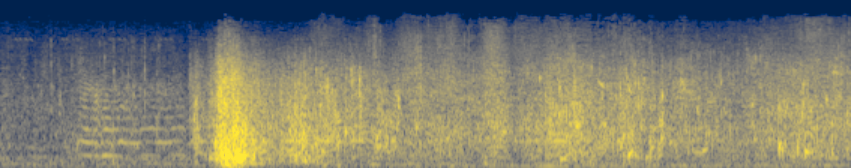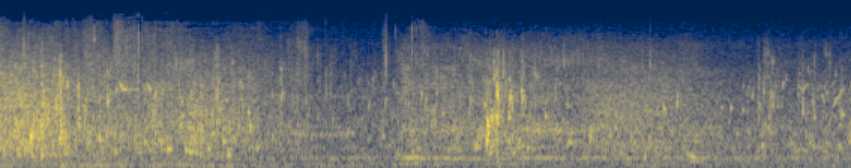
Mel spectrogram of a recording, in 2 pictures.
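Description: A sudden loud splash about a second and a half in as a crocodile lunges from the water and snatches a green pigeon, followed by several seconds of splashing, churning water that dies down, with a smaller splash near the end.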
